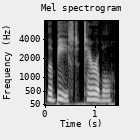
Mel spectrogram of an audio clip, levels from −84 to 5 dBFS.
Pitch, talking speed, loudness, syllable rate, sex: 195 Hz, 120 wpm, -16 LUFS, 3.9 syllables/s, female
